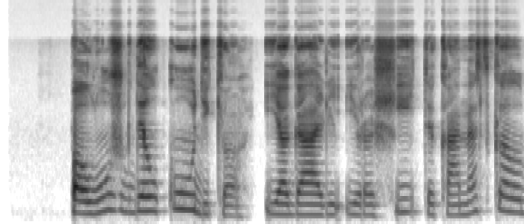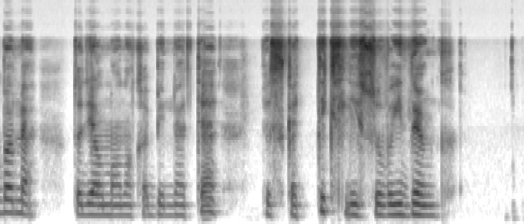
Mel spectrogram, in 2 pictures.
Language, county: Lithuanian, Vilnius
